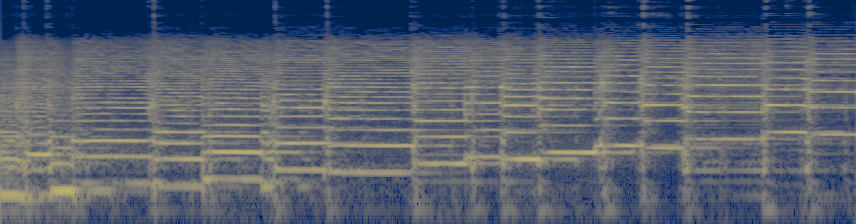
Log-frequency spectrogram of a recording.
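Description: Electric guitar playing a line of single held notes, about two a second, climbing and falling in pitch.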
